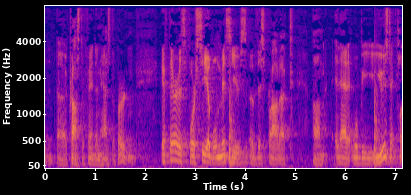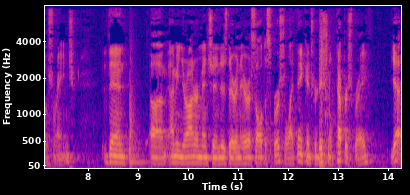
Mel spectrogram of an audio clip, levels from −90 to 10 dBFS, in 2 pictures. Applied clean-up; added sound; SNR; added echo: none; Thump, thud; 12 dB; none.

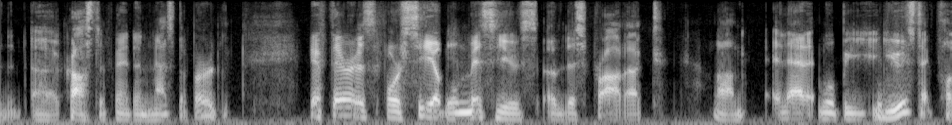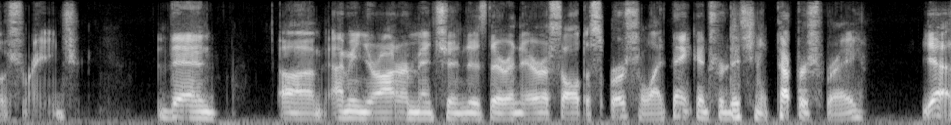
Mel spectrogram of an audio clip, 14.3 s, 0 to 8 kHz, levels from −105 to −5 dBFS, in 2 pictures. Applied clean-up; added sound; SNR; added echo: neural diffusion model UNIVERSE++.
